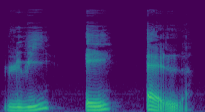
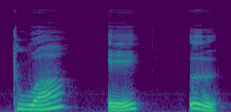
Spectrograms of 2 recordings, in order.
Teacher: So after this conjonction et, like we've got here, you don't make any liaison. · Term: no links after et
